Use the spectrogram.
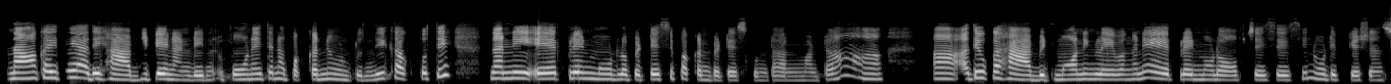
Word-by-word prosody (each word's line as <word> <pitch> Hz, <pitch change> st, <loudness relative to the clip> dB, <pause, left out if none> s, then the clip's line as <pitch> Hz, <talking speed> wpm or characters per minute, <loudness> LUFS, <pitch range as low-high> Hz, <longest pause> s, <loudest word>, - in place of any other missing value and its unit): నాకైతే 290 Hz, +3 st, +5 dB
అది 260 Hz, -1 st, +6 dB
హ్యాబిటేనండి. 225 Hz, -2 st, +3 dB
న్ -, -, -12 dB, 0.2 s
ఫోనయితే 240 Hz, +3 st, -1 dB
నా 265 Hz, -, -4 dB
పక్కన్నే 235 Hz, +2 st, -2 dB
ఉంటుంది. 210 Hz, +3 st, -4 dB
కాకపోతే, 265 Hz, +4 st, 0 dB, 0.5 s
దాన్ని 280 Hz, +1 st, +4 dB, 0.2 s
ఎయిర్‌ప్లేన్ 270 Hz, +1 st, +2 dB
మోడ్‌లో 240 Hz, -1 st, -2 dB
పెట్టేసి 230 Hz, +2 st, 0 dB
పక్కన 225 Hz, -4 st, -4 dB
పెట్టేసుకుంటా 195 Hz, 0 st, -8 dB
అనమాటా. 190 Hz, +4 st, -11 dB, 1.0 s
ఆ! -, -, +3 dB, 0.3 s
అది 305 Hz, +4 st, +2 dB
ఒక 295 Hz, -, +1 dB
habit. 220 Hz, -2 st, +4 dB
Morning 240 Hz, +1 st, -1 dB
లేవంగనే 230 Hz, +4 st, -3 dB
airplane 230 Hz, -1 st, -1 dB
mode 220 Hz, -1 st, -4 dB
of 205 Hz, 0 st, -9 dB
చేసేసి, 210 Hz, +1 st, -4 dB
నోటిఫికేషన్స్ 205 Hz, -4 st, -6 dB
235 Hz, 115 wpm, -19 LUFS, 210-260 Hz, 1.0 s, అది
